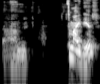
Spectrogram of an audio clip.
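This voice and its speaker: A man's voice: mid-range voice, big pitch swings, takes it slowly. A man who works as a voice actor, giving a casual, conversational instructional presentation with easygoing asides.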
